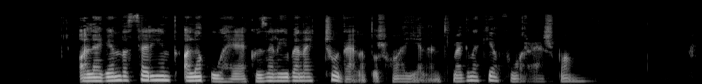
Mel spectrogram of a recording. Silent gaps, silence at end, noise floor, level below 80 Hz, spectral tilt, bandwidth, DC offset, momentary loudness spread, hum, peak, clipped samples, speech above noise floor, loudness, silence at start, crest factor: none; 1.15 s; -77 dBFS; -74 dBFS; -5.5 dB/octave; 11.5 kHz; under 0.1%; 15 LU; none; -8 dBFS; under 0.1%; 51 dB; -26 LUFS; 0.8 s; 20 dB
